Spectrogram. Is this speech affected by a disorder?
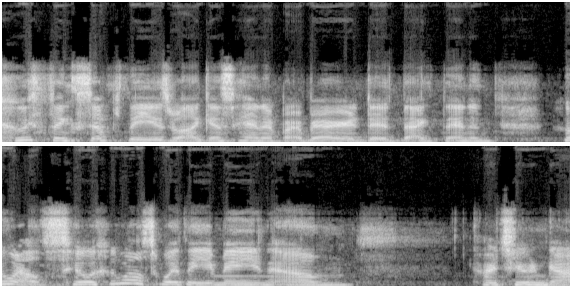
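Yes: cerebral palsy.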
